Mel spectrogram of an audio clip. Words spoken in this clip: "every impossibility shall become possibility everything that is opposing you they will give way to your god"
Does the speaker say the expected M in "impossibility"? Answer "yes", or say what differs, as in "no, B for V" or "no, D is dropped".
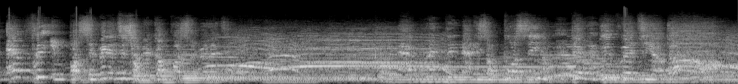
yes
